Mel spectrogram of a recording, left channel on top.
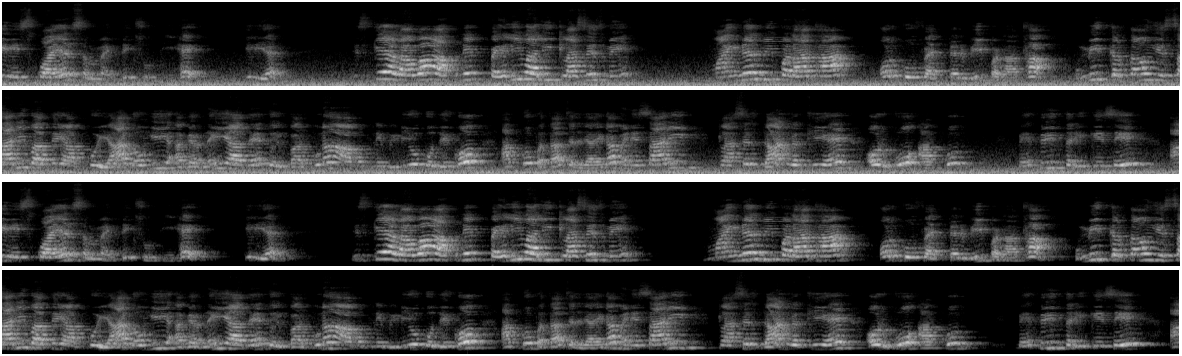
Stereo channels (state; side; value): noise; left; rumble, 5 dB below the sound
